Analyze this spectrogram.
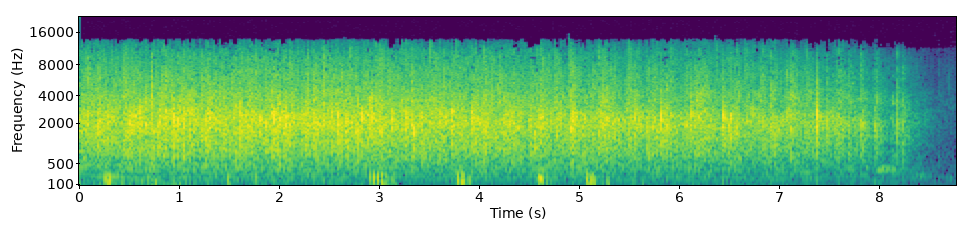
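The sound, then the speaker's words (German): Audience applause at a church jubilee service: dense, steady clapping from a full crowd that holds an even level for several seconds, then tapers off and fades out at the end. “Also gebt ihr auch nochmal einen kräftigen Applaus.”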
